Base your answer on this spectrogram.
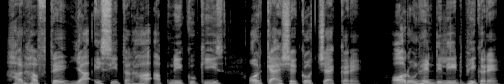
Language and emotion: Urdu, neutral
